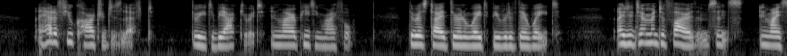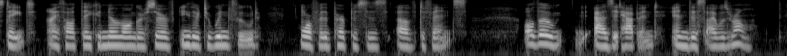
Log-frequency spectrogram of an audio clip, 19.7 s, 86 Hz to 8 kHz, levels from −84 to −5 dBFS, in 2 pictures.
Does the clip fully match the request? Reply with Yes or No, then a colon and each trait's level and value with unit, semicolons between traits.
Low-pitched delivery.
No: high, 200 Hz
